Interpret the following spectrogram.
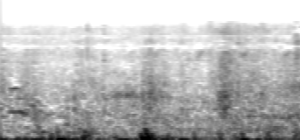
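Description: Faint low rumble of wind on the microphone outdoors, with a few soft scattered knocks.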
